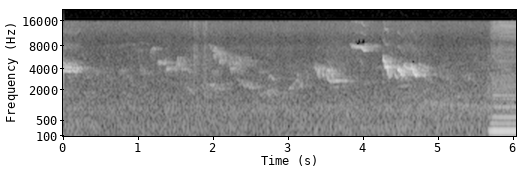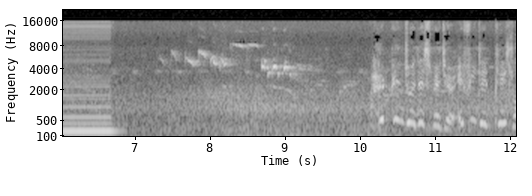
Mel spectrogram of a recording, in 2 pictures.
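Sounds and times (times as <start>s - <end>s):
loud low buzz: 5.7s - 6.9s.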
